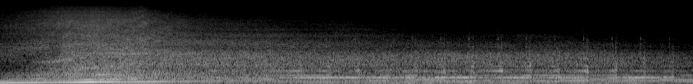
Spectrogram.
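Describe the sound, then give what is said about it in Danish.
A car engine revs hard and roars as two men flee a shooting in the car and speed off, the loud throaty drone peaking early and then holding steady with no one talking. “Efter skyderiet flygter de to mænd ind i en bil, der holder i nærheden. De kører derfra i høj fart.”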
